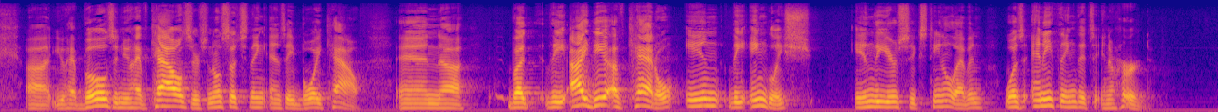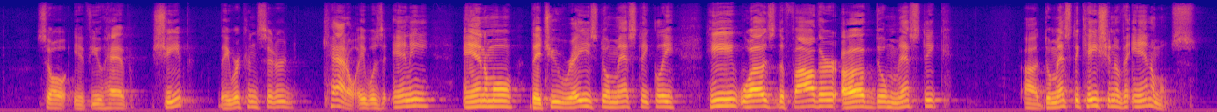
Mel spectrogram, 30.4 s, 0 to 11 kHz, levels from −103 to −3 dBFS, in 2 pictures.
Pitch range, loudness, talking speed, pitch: 130-170 Hz, -23 LUFS, 130 wpm, 155 Hz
